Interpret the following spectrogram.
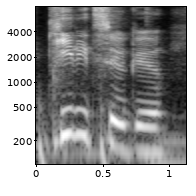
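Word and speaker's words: Kiritsugu: in the last episode we began with a kitty sugu and did I say it right kitty -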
